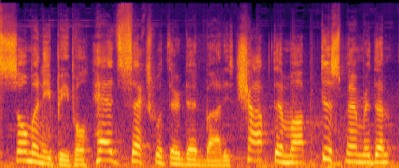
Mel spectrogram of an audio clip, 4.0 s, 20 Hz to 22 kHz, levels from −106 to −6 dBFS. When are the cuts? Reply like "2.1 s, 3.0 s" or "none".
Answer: 0.9 s, 2.4 s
